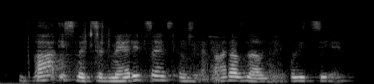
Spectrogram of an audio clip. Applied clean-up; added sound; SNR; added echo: neural mask model DeepFilterNet 3.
